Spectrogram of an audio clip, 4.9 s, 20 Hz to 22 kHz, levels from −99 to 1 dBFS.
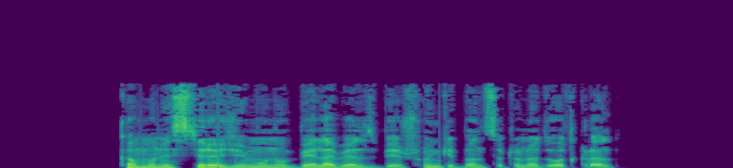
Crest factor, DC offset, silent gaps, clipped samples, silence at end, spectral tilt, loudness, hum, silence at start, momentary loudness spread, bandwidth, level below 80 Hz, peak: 22 dB; under 0.1%; none; under 0.1%; 0.8 s; -5 dB/octave; -21 LUFS; none; 0.8 s; 9 LU; 11.5 kHz; -50 dBFS; 0 dBFS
